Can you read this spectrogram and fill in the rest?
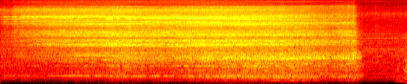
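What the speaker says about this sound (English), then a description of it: "I'm going to switch to a spindle gouge." A spindle gouge cuts wood spinning on a lathe for a Nordic gonk ornament: a steady, loud, hissing scrape that holds for about seven seconds over a motor hum, then stops suddenly, with no talking.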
